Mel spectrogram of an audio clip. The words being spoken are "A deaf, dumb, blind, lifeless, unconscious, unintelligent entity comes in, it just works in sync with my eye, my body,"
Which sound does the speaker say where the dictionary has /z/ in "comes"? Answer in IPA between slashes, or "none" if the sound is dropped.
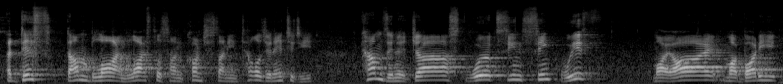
/z/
